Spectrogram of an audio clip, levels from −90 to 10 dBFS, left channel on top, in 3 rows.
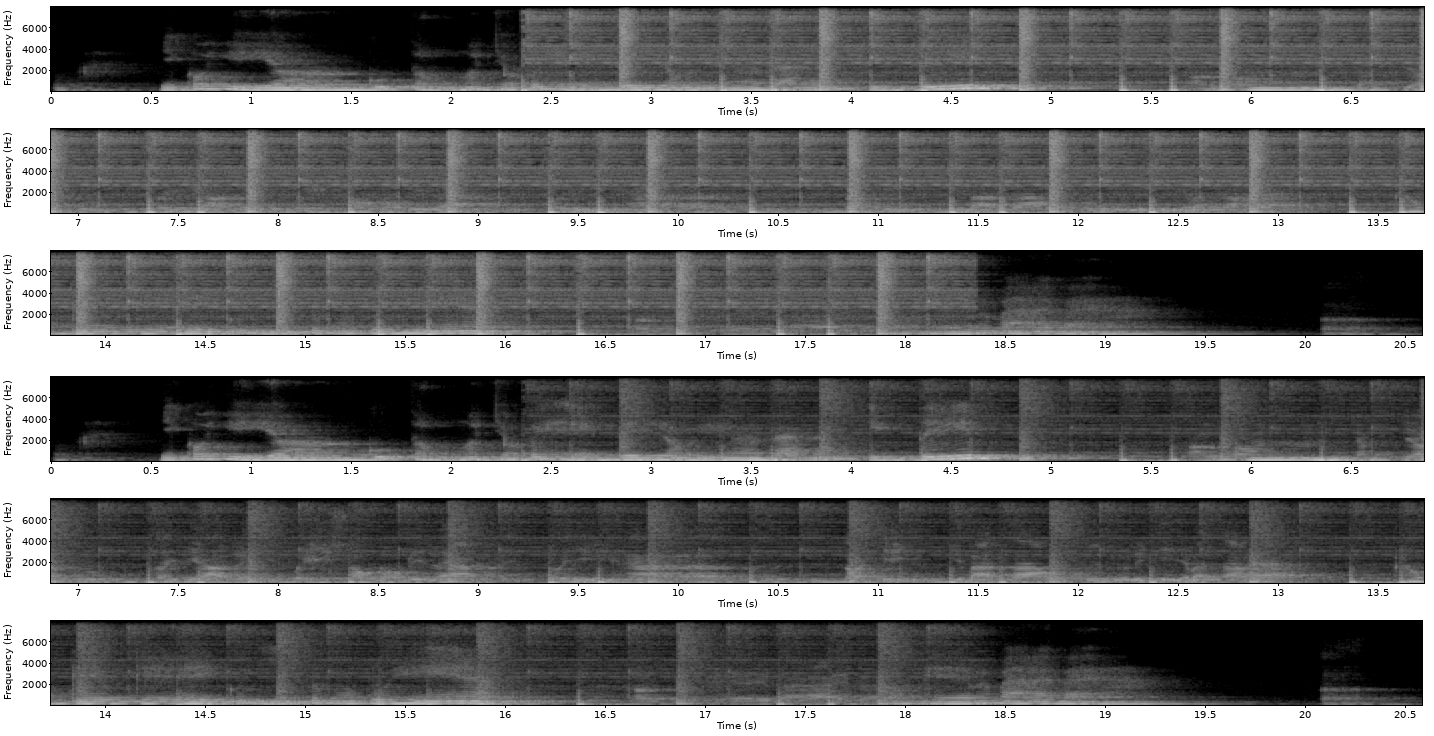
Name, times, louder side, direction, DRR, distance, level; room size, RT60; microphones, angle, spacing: voice 1, 0.5-4.7 6.0-6.5 13.6-16.0 17.9-19.2, equal, 15° right, 3 dB, 0.8 m, -25 dB
sound 1, 2.3-18.3, left 7 dB, 80° left, 0.3 m, -32 dB
voice 2, 5.7-13.1 15.6-15.7 16.6-18.4 20.1-20.3, right 1 dB, 80° right, 3 dB, 1.3 m, -38 dB
9.2 x 5.2 x 5.6 m, 1.3 s
head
